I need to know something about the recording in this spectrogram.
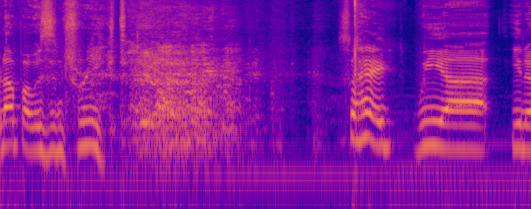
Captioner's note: team laughing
